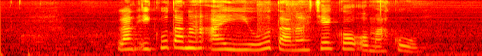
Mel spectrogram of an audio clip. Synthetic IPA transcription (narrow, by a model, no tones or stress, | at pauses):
lanikut̪anahaijut̪anaht͡ʃekɔʔomahku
